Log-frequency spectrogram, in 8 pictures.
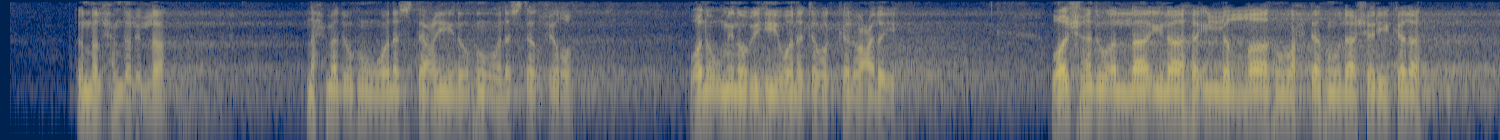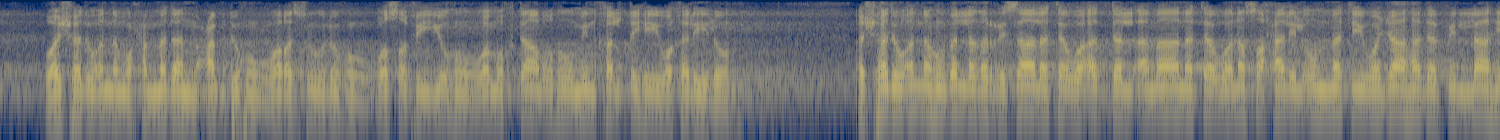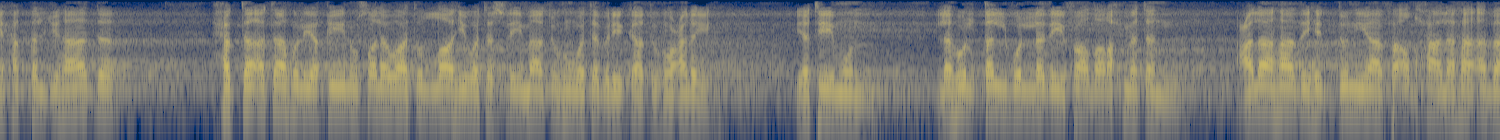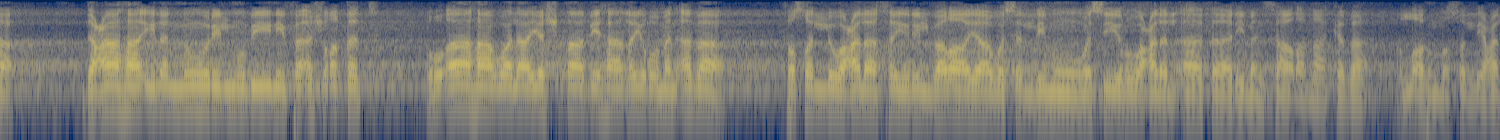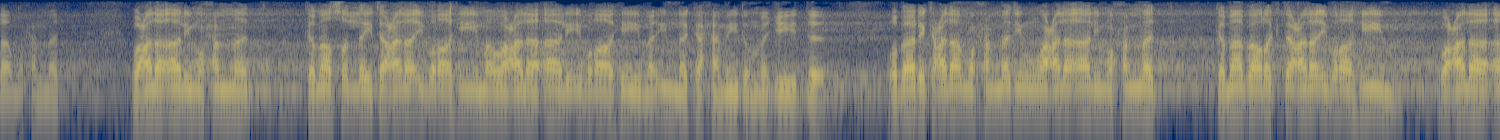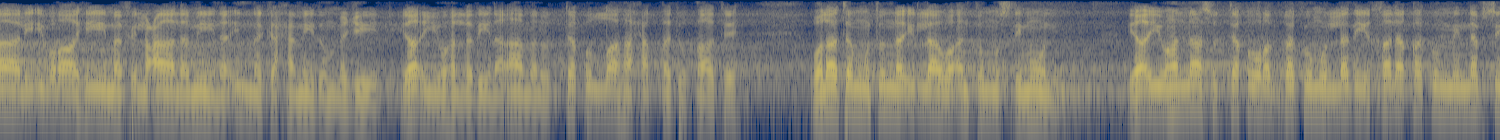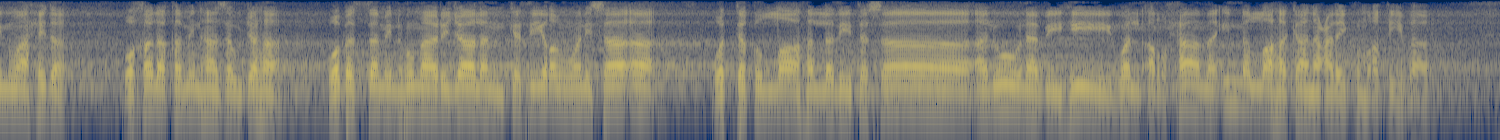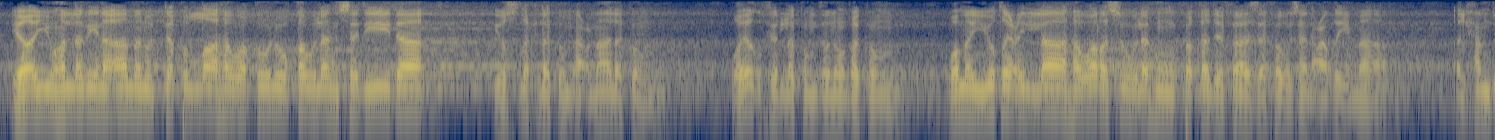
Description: القرآن والجناب النبوي - خطبة وصلاة الجمعة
